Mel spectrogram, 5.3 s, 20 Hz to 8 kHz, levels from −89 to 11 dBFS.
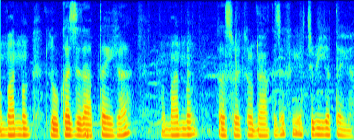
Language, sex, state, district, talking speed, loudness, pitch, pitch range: Wancho, male, Arunachal Pradesh, Longding, 125 wpm, -16 LUFS, 130 Hz, 125-135 Hz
